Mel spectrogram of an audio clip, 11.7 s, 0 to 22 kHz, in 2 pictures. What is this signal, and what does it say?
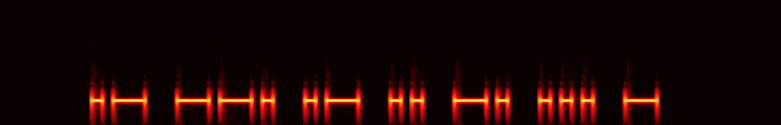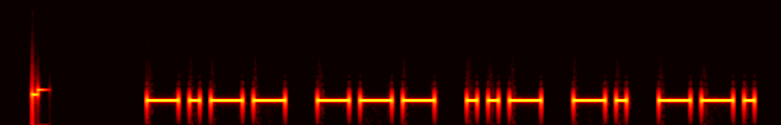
Morse code, heard as a keyed tone, about 15 wpm, 700 Hz. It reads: AGAINST YOUNG
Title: Sentences from Top 400 Words - New Word Drill - 15wpm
